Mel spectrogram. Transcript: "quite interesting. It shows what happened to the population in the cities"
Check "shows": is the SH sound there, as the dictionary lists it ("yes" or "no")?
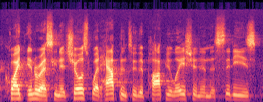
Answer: yes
